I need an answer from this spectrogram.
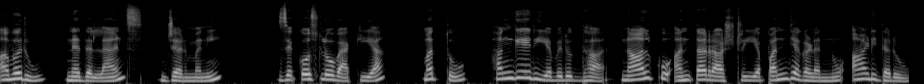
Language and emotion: Kannada, neutral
